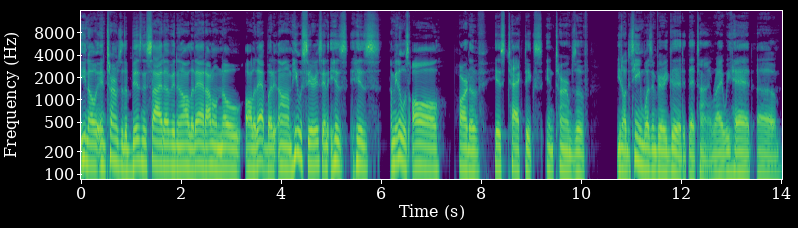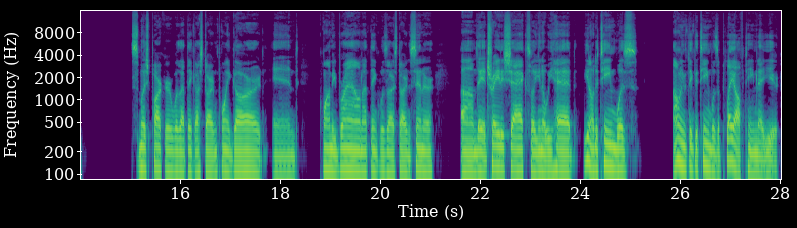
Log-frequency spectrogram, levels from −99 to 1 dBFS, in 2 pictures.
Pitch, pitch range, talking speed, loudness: 105 Hz, 95-120 Hz, 210 wpm, -20 LUFS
